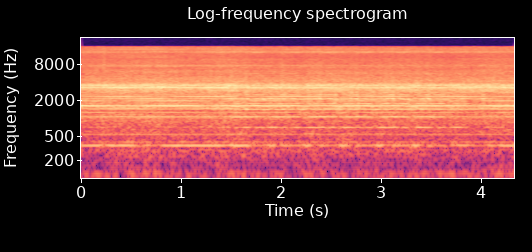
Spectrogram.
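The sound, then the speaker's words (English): A CNC machine mills a part, giving a steady, loud mechanical whine with a dense buzzing hum underneath. The sound holds even and continuous throughout, with no talk. “There, I first machined the holes that align with my hole grid so I can use two bolts to hold it down, and then I let the machine go to work.”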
